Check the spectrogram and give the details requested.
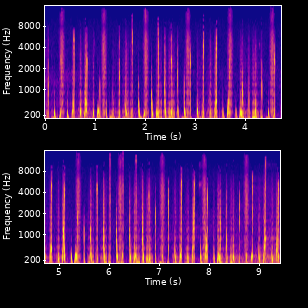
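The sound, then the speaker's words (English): A dry synthesizer sequence run through the Alter filter from Ritual Electronics, frequency turned down and resonance turned up, with no effects: rapid, staccato plucked notes in a steady, driving rhythm, buzzy and bright, with no one speaking over it. “Let me just take the effects out so you can get a sense of what the filter is doing.”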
